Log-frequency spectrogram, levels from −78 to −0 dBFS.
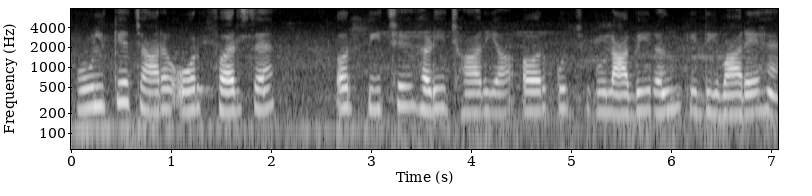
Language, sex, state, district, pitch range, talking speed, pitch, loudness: Hindi, female, Uttar Pradesh, Lalitpur, 205-235 Hz, 135 wpm, 215 Hz, -17 LUFS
